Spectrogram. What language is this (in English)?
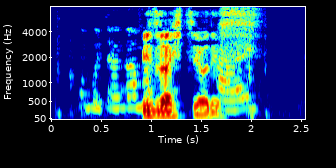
Japanese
